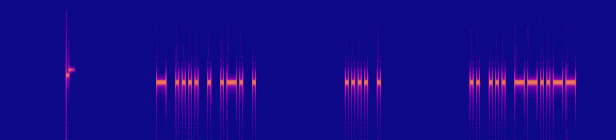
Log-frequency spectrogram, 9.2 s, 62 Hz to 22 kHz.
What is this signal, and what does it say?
Morse code, heard as a keyed tone, about 25 wpm, 700 Hz. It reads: THERE HE IS,
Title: 4x Word-Spacing - Sentences from Top 100 Words - 25wpm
